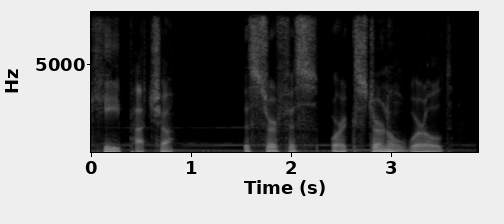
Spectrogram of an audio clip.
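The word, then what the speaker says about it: Kay Pacha: there is the kai usually pronounced key patcha the surface or external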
